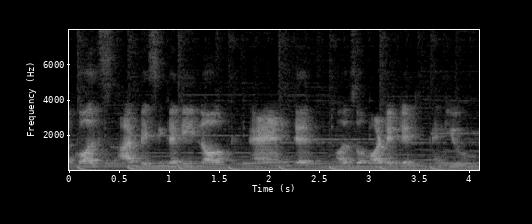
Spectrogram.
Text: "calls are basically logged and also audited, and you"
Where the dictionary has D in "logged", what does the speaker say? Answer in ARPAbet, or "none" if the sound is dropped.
none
